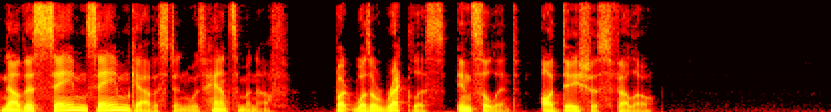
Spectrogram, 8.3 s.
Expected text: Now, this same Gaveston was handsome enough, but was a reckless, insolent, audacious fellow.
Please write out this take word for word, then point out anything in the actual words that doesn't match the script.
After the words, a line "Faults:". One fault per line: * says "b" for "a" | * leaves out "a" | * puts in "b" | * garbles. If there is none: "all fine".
Now, this same same Gaveston was handsome enough, but was a reckless, insolent, audacious fellow.
Faults:
* puts in "same"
